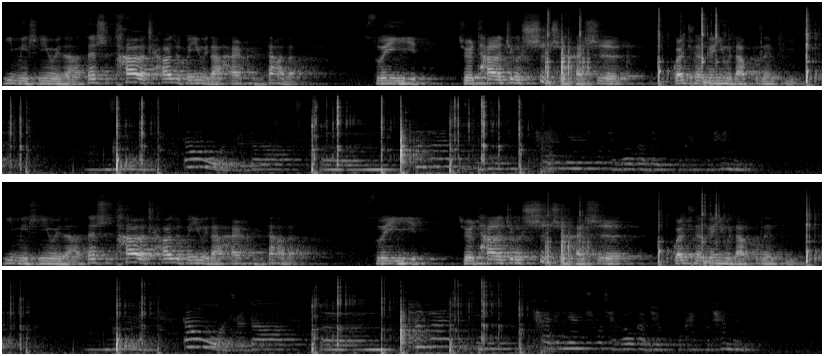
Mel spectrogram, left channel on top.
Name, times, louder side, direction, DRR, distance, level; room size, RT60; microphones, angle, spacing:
voice 1, 0.0-3.0 3.7-4.2 4.6-6.2 6.7-8.0, left 1 dB, 20° left, 7 dB, 1.9 m, -28 dB
voice 2, 3.8-4.2 9.0-15.7, right 1 dB, 35° right, 3 dB, 7.8 m, -42 dB
sound 1, 5.4-8.5 8.8-10.1 10.3-10.4 10.9-13.7, left 4 dB, 35° left, 1.2 m, -30 dB
29.5 x 21.5 x 6.4 m, 0.80 s
head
